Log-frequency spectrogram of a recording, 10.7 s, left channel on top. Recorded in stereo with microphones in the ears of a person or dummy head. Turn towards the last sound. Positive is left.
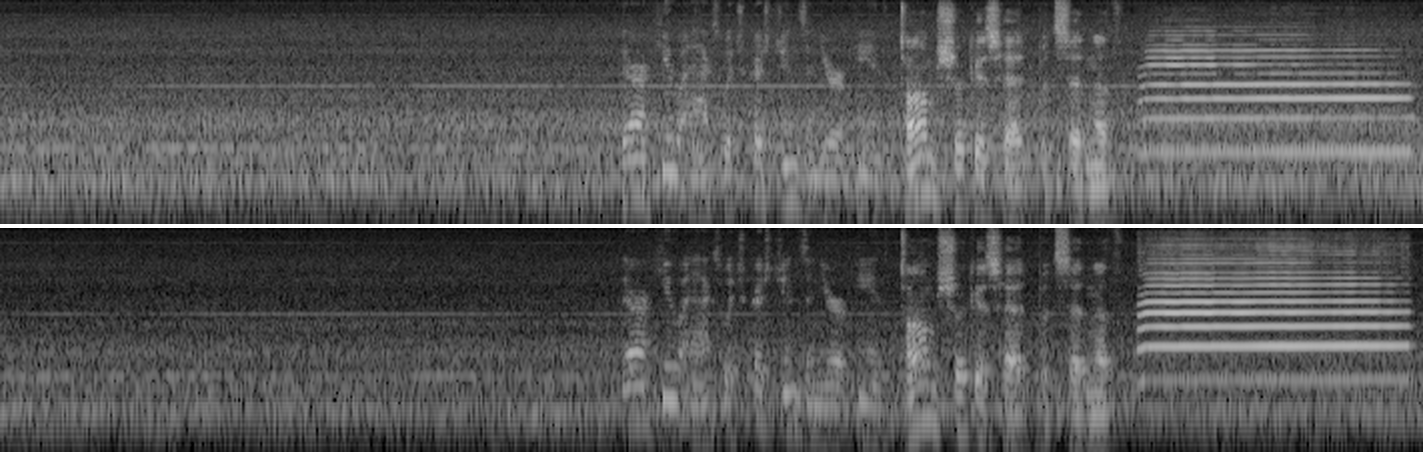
turn(degrees=-75)  # may be behind; listen again after turning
